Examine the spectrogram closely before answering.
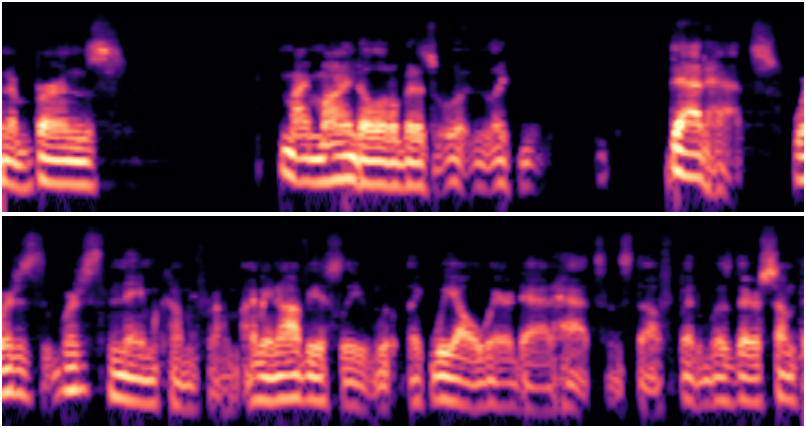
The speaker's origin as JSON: {"language": "English", "town": "Scranton", "region": "Pennsylvania", "country": "United States", "said": "I'm from the Scranton area"}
